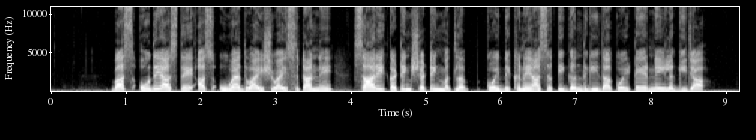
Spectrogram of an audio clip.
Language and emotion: Dogri, neutral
